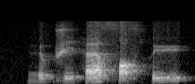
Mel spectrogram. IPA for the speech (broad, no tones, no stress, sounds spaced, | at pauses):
ɦ ø kʷ ʒ i h æ z sˤ ɑ sˤ h y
